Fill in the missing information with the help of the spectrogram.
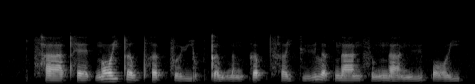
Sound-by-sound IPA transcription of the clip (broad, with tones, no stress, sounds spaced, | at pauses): t͡sʰ aː˨ t̪ʰ ɛː˨ t̚ n̪ ɔː˥ j t̪ ɐ˧ w pʰ ɐ˧ k̚ f ɵ˨ ɥ j ʊ˨˥ k̚ t̪ ɐ˨˩ w ŋ ɐ˨˩ ŋ k ɐ˧ p̚ t͡sʰ ɐ˨ j k yː˨˥ l ɐ˨˥ k̚ n̪ aː˧ ŋ s ʊ˨˥ ŋ n̪ aː˨ ŋ yː˨˥ p ɔː˨˧ j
